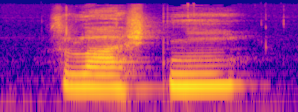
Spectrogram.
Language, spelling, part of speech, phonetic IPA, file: Czech, zvláštní, adjective, [ˈzvlaːʃtɲiː], Cs-zvláštní.ogg
- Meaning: 1. special 2. strange, peculiar, curious, particular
